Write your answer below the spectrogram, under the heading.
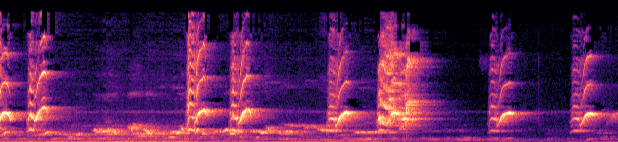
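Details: Shama song meant to stimulate sluggish shamas to sing. Sharp, high chirped notes alternate with lower twittering, then spaced, clipped upward-flicking notes repeated about every half second near the end.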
